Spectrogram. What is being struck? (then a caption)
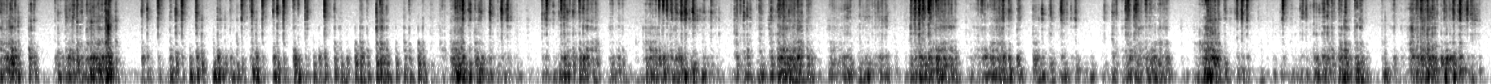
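Rubber sandal sole. Long acrylic nails tap rapidly on the ridged rubber sole of a flat tan sandal held in both hands. The result is a fast, dense patter of bright, dry clicks with some scratchy strokes and a soft low undertone, each tap dying away almost instantly.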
